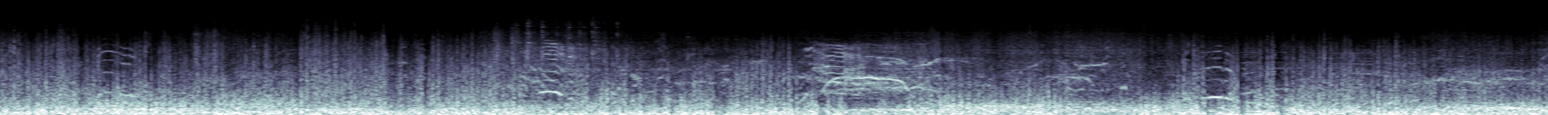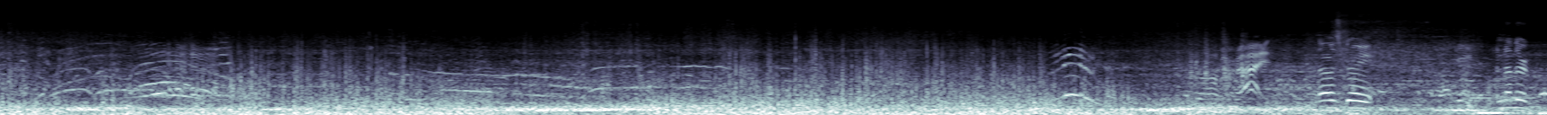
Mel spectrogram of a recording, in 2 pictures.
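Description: Loud wind noise on the microphone of a rider on a moving B&M hyper roller coaster, with riders' screams and shouts rising over it several times. The noise eases a little near the end as the train slows.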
